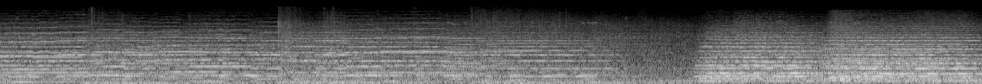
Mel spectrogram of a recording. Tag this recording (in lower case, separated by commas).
music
